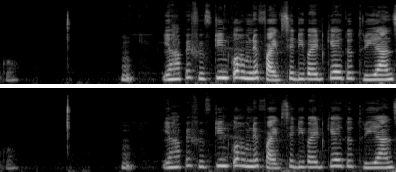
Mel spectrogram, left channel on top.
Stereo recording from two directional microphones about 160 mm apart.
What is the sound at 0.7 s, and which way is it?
Scissors, 5° right (ahead or behind).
